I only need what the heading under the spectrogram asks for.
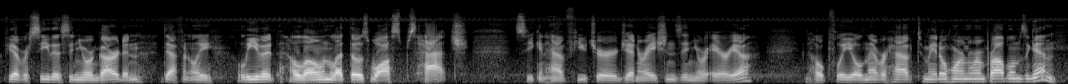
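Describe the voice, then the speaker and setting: A man casually filming a vlog outdoors in his garden, explaining things in a relaxed way, with hesitations and self-corrections. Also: lowish voice, brisk. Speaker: gardening vlogger.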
